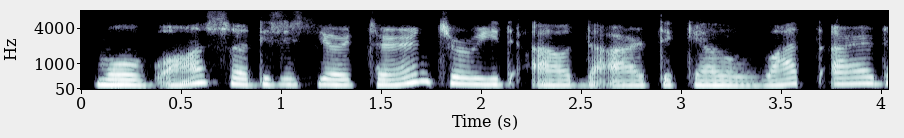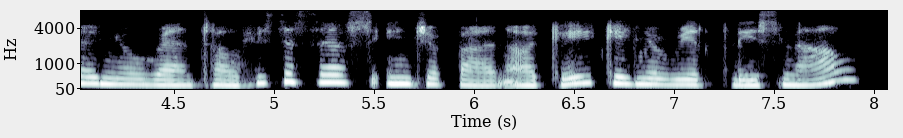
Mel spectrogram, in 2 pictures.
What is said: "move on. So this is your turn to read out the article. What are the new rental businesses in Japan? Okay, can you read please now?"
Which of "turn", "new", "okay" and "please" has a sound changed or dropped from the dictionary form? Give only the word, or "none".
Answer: please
